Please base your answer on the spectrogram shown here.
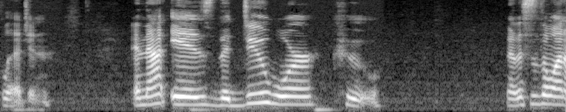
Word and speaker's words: Dobhar-chú: And that is the Dobhar-chú. Now, this is the one I'm very thankful they had a pronunciation for because I would not have said that looking at the spelling.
